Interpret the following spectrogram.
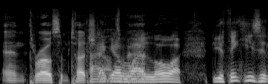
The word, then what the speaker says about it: Tagovailoa: Almost. Tua Tagovailoa. That's Hawaiian. You got to talk in syllables, you guys.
